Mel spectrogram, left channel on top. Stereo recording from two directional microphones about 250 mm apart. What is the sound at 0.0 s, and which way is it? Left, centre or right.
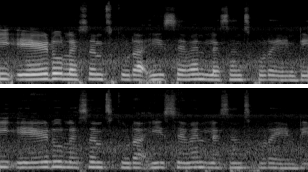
Speech, centre.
